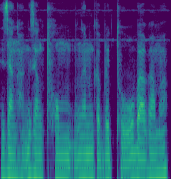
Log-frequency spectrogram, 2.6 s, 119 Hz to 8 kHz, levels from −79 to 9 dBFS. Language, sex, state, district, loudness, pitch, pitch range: Wancho, male, Arunachal Pradesh, Longding, -24 LUFS, 110 Hz, 105-115 Hz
